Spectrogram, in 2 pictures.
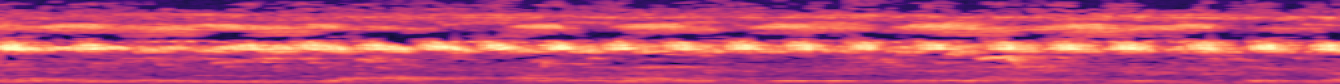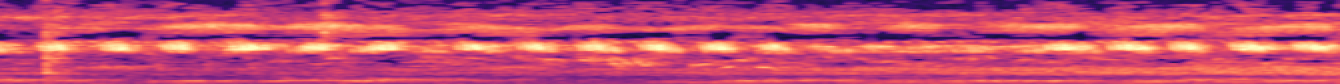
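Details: Crickets in morning countryside produce a rapid, regularly pulsed high chirping for the whole stretch, with a brief sharp click midway and soft lower warbling sounds behind.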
